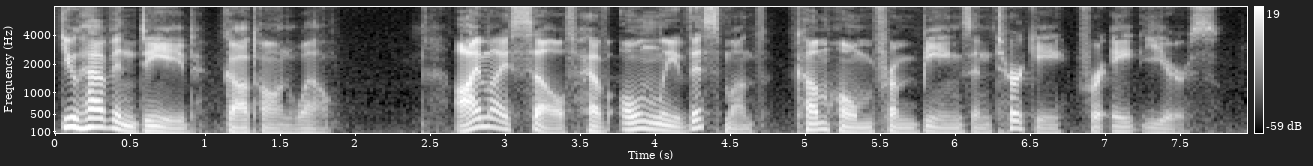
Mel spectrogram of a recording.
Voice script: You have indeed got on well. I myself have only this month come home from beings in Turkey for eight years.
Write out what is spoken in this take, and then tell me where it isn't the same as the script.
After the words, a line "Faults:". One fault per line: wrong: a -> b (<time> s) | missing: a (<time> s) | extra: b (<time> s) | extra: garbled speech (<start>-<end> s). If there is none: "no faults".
You have indeed got on well. I myself have only this month come home from beings in Turkey for eight years.
Faults:
no faults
